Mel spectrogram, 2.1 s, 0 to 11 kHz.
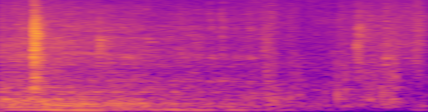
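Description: Unmuffled engine of a 1966 International Harvester 1200A pickup running, then shut off about half a second in and dying away, with a sharp click just after the start.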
